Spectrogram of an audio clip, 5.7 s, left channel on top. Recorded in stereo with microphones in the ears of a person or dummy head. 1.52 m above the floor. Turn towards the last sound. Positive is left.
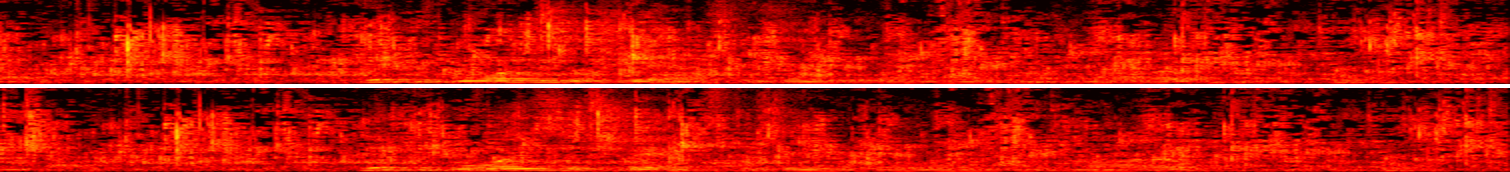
turn(degrees=-70)  # may be behind; listen again after turning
